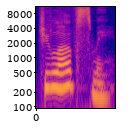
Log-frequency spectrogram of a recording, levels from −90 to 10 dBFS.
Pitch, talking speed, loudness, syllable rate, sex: 215 Hz, 230 wpm, -17 LUFS, 5.8 syllables/s, female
